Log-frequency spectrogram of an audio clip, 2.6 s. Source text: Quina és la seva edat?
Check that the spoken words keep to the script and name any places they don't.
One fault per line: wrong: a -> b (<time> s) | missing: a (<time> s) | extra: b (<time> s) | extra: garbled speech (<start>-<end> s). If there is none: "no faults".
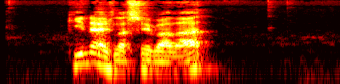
no faults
